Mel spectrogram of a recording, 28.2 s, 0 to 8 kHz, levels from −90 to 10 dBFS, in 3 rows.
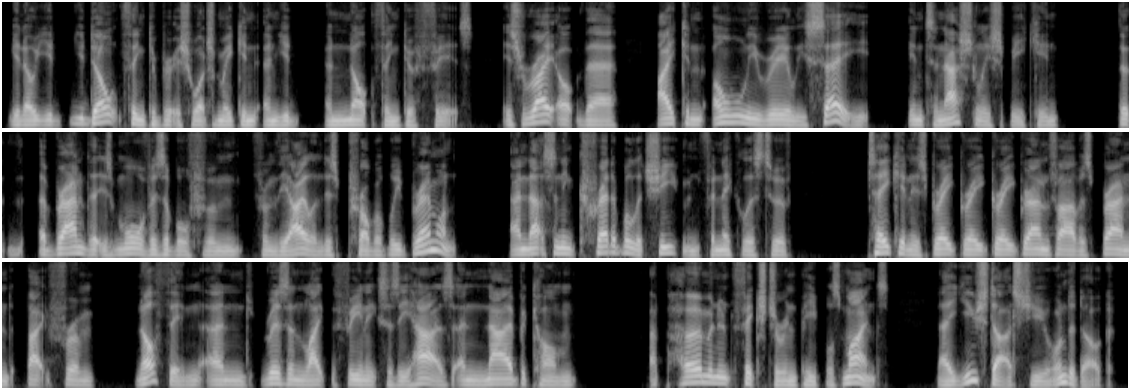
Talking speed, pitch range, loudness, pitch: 180 wpm, 95-120 Hz, -20 LUFS, 105 Hz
